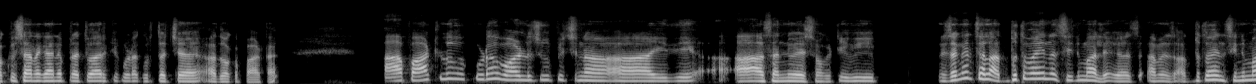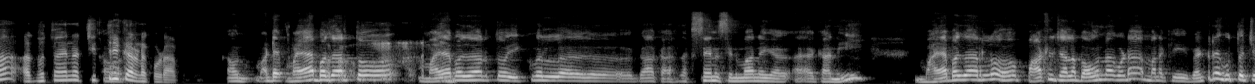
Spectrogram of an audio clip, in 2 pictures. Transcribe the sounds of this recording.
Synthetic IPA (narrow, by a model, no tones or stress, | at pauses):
okɐʋiʃaːnɐɡaːneːpɾɐt̪iʋaːɾikikuːɽaːɡuɾt̪ɔt͡ʃːeːɐ̰d̪iɔkɐpa̰ːʈɐ | aːpaːʈlukuːɽaːʋaːɭːut͡ʃuːpit͡ʃːinɐid̪iaːsɐnːiʋɛːʂɐmɔkɐʈiːʋi | nizɐŋɡaːt͡ʃaːlaːɐd̪̚bʱut̪ɐmɐjnɐsinimaːleaːmeːnɐ̰d̪̚bʱut̪ɐmɐjnɐsinimaːɐ̰d̪̚bʱut̪ɐmɐjnɐt͡ʃit̪ɾiːkɐɾɐɳɐkuːɽa̰ːʋi | ɐwunuɐɳʈemɐjaːbɐd͡ʒaːɾt̪oːmɐjaːbɐd͡ʒaːɾt̪o̞ːekːuʋɐl | ɡaːkasɐksɐjnɐsinimaːneːkaːni | mɐjaːbɐd͡ʒaːɾlo̞ːpaːʈɐlut͡ʃaːlaːbʱaːɡunːaːkuːɽaːmɐnɐkiʋeɳʈɐneːɡuɾt̪ːʋot͡ʃː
